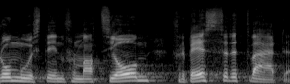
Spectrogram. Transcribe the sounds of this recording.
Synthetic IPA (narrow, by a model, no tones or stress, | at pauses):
ɾʊmːuəsd̥iɪnfɔɾmɑt͡sjoːn | fəɾbɛsəɾətʋæːɾd̥ə̰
